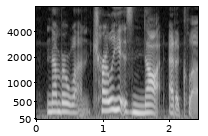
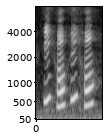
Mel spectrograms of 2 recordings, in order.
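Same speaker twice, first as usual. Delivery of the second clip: high mock donkey bray; hee-haw noise; 12 semitones higher, 5 dB louder than usual. Friend mocking cramped knees with a high donkey bray. Imitating cramped legs on tiny car.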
